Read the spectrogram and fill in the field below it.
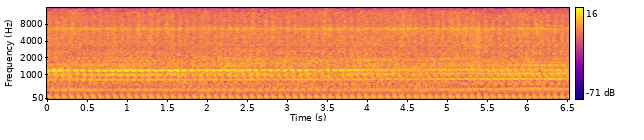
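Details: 1969 John Deere 140 H1 garden tractor, cold start after fitting a brand-new carburetor, oil somewhat black: quick even exhaust beat about four pulses a second, no misses; runs well, quiet and smooth.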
